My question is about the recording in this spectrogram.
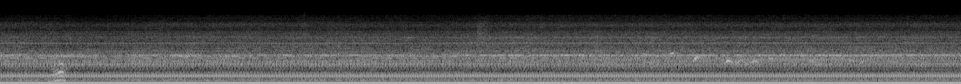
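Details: Murray 42-inch riding mower, 18.5hp Briggs & Stratton PowerBuilt OHV, after cleaning a completely clogged carburettor fuel inlet: steady even hum with no hunting or stumbling; smooth, healthy idle.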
